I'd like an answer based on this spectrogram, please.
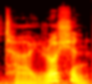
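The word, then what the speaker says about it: Thie Rosien: So I said, well, it's Thai Russian, obviously. Obviously. And it's spelt Thie, which is Thai, and then Rosein, which is Russian.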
